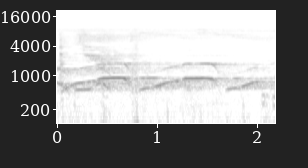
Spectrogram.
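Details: A Western hoolock gibbon in a rainforest national park gives loud, tonal whooping notes that swoop up and down, about three in two seconds, over a soft forest hiss.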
